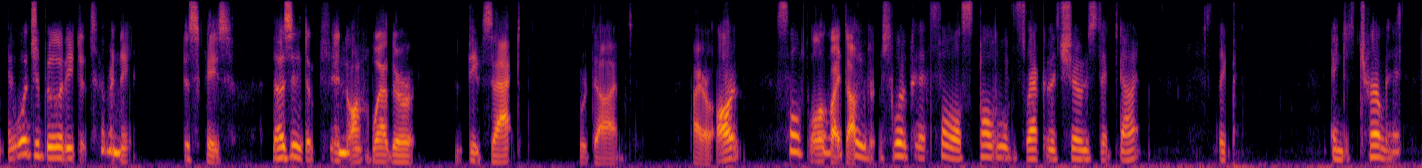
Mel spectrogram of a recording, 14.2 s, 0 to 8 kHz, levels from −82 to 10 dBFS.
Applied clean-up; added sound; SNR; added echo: neural diffusion model UNIVERSE++.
